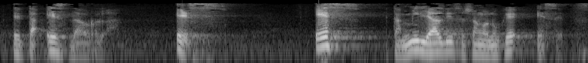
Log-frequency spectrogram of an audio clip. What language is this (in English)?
Basque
